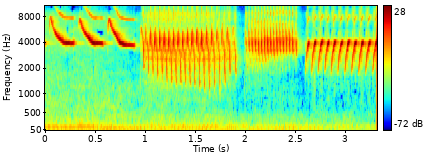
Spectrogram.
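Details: Three swooping high whistles from a Belgian canary, then a loud rattling buzzy trill, a brief break, another buzzy burst, and a final crisp, evenly spaced rapid trill.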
